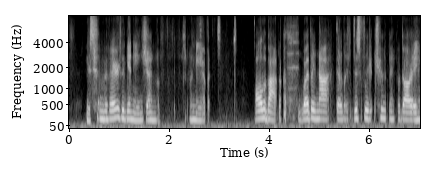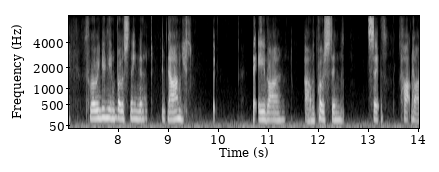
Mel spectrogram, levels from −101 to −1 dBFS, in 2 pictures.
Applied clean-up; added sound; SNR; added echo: neural diffusion model UNIVERSE++.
